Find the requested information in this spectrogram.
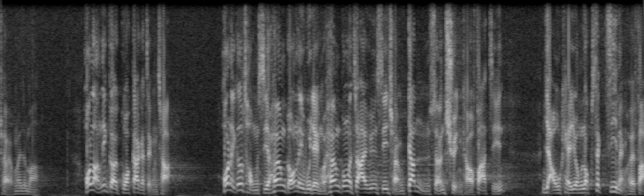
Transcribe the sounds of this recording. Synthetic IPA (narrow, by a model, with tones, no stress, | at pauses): œ̰ː˨˩ŋlɛː˧t͡sɛː˥ma̰ː˧ | hɔː˨˥lɐ˨˩ŋniː˥kɔː˧hɐ˨jkwɔː˧kːaː˥kɛ˧t͡sɪ̰˧ŋt͡sʰa̰ː˧k̚ | hɔː˨˥lkto˥wt̪ʰʊ˨˩ŋsiː˨˩ɦœː˥ŋkɔː˨˥ŋne˧jwu˨˧jɪ˨˩ŋwɐ˨˩jɦœː˥ŋkɔ˨˥ŋkɛ˧t͡saː˧jhyː˨˧nsiː˨˧t͡ʃʰœ̰ː˨˩ŋkɐ˥nm̩˨˩sœː˨˥ŋt͡ʃʰyː˨˩nkʰɐ̰˨˩wfaː˧t̚t͡siː˨˥n | jɐ˨˩wkʰe˨˩jʊ˨˩ŋlʊ˨k̚sɪ˥k̚t͡siː˥mɪ˨˩ŋkʰɵ˨˧fa̰ː˧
